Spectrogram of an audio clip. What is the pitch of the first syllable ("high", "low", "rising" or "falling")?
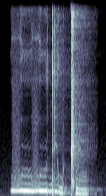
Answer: high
